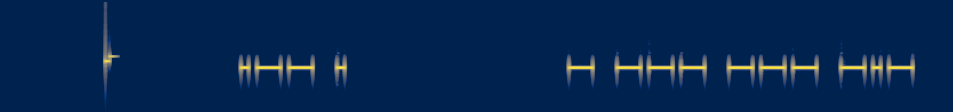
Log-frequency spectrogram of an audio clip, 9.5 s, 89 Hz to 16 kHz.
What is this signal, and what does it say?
Morse code, heard as a keyed tone, about 15 wpm, 700 Hz. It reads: WE TOOK
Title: 4x Word-Spacing - Sentences from Top 400 Words - 15wpm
